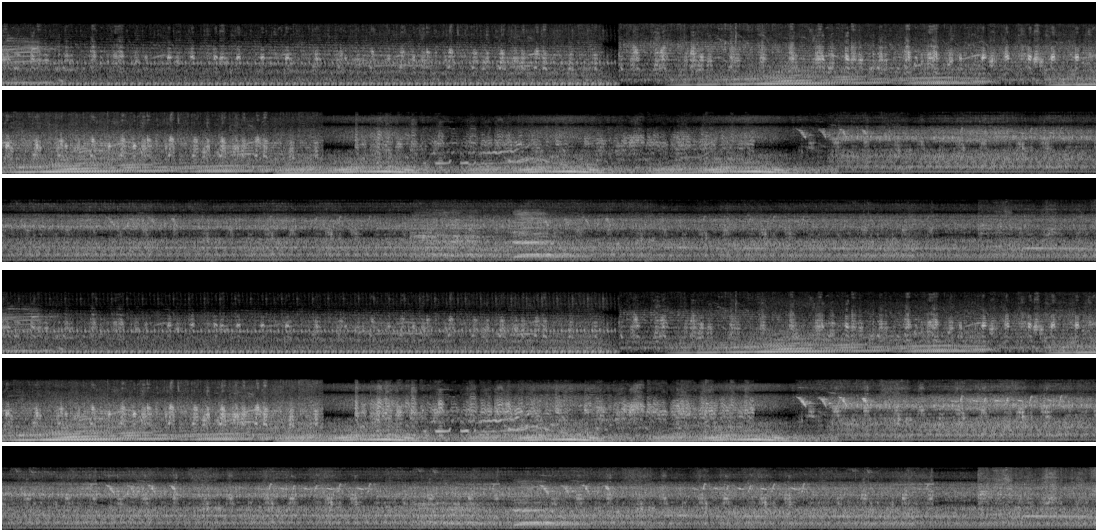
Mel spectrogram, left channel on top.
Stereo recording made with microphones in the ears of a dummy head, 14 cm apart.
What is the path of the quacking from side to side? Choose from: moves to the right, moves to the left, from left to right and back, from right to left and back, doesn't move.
moves to the right.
